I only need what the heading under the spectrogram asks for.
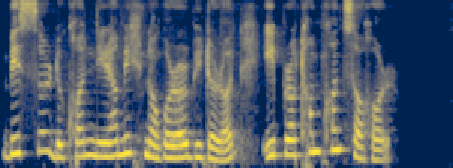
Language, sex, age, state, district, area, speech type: Assamese, female, 18-30, Assam, Charaideo, urban, read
